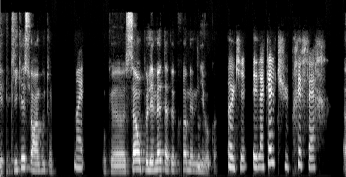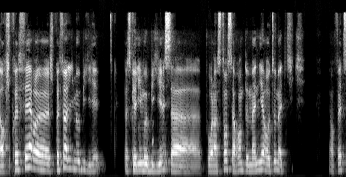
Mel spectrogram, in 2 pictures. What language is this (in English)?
French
